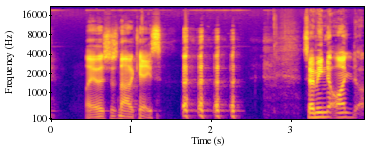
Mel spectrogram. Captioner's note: laughs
